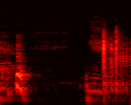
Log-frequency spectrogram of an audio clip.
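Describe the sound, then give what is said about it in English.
Dice, rolled for two perception checks in a tabletop role-playing game, rattle and tumble across a hard tabletop in two short bursts, a brief clatter followed by a quick run of sharp clicks as they settle, fairly quiet. “Will you roll me a two perception checks and take the worst one?”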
